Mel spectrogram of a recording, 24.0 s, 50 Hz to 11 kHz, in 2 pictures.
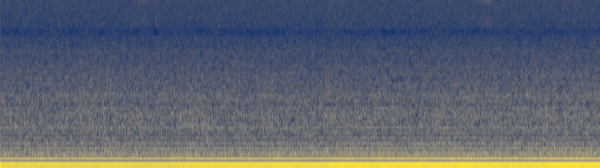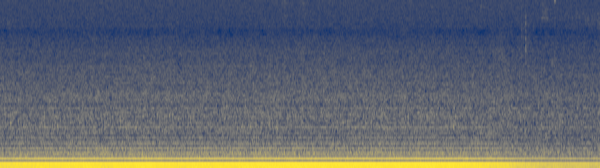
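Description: Steady electrical mains hum: a low 50 Hz drone with its overtones, unchanging throughout.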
